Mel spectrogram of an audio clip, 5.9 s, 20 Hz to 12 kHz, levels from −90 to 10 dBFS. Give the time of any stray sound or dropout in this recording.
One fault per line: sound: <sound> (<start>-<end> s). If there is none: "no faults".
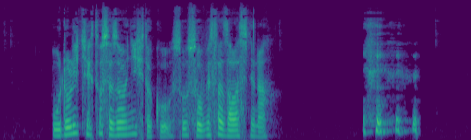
sound: laugh (4.5-5.3 s)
